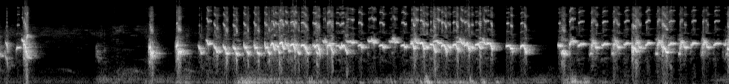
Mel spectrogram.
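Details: Yellow-vented bulbul: a few isolated sharp notes, then a sustained rapid chatter of bubbly notes, a short break, and more fast twittering.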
